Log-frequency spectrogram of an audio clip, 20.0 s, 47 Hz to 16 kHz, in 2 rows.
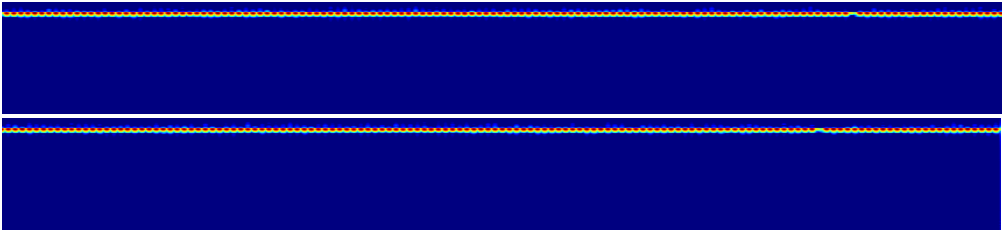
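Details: Coneheaded katydid Ruspolia lineosa, recorded for the National Institute of Biological Resources in 2020, sings a steady shrill buzz of fast regular pulses for the full stretch, with two very brief breaks; otherwise silent background.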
